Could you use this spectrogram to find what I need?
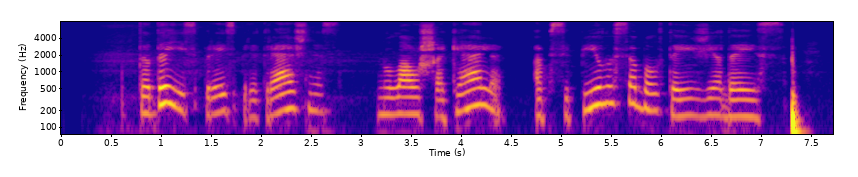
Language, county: Lithuanian, Tauragė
